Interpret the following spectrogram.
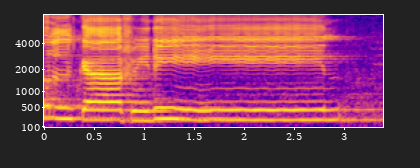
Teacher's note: یا مدہ کے بعد نون ساکن آ گیا تو وقف کی حالت میں یہاں پر مد عارض ہوگی، 2 سے 3 الف تک کھینچ کر پڑھیں گے۔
